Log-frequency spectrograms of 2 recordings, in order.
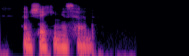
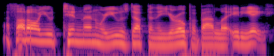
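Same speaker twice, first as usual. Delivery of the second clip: put-on higher-pitched old man's grumble; complaining; 5 semitones higher than usual. Old man grumbles to the robot guiding him, complaining. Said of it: "he complained".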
